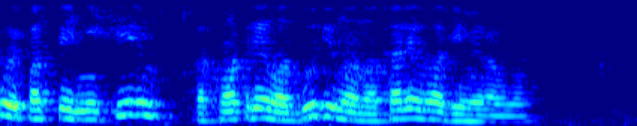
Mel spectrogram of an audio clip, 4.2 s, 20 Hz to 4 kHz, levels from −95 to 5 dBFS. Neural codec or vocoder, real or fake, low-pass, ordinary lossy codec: none; real; 3.6 kHz; AAC, 16 kbps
